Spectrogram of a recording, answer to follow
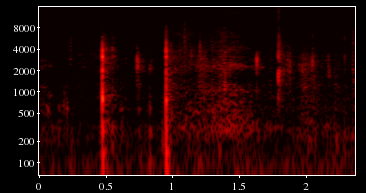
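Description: A few faint, light taps, about three sharper ones with smaller ticks between them: a vitamin-dusted feeder cockroach being tapped against a cup to knock off the excess powder.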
